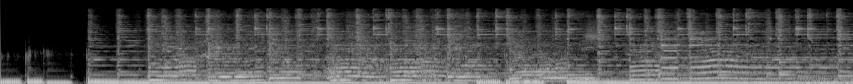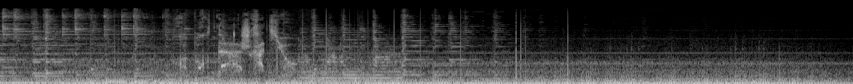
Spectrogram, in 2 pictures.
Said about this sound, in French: j'adore, hein, allumer le micro dans l'avion. Petite séquence ambiance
